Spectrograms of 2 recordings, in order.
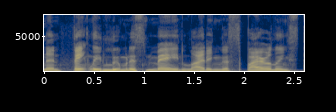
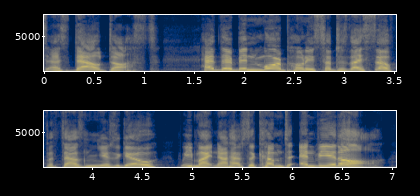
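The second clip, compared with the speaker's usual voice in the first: higher, louder archaic royal voice; regal princess; 8 semitones higher, 3 dB louder than usual. A narrator's reading. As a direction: speak as a gracious ancient monarch. Luna's regal voice.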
